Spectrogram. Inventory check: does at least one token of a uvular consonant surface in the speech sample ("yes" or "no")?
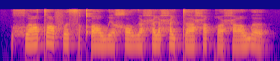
yes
